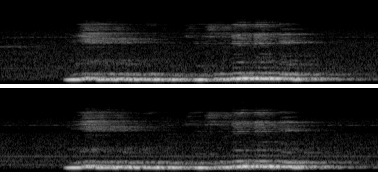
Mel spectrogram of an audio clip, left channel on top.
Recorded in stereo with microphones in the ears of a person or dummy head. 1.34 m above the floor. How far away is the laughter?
About 1.0 m.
